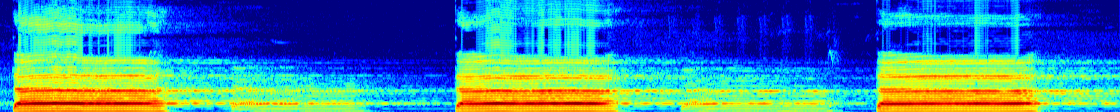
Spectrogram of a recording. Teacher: মাখরাজ হচ্ছে জিব্বার আগা সামনের ওপরের দুই দাঁতের গোড়ায় লাগিয়ে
